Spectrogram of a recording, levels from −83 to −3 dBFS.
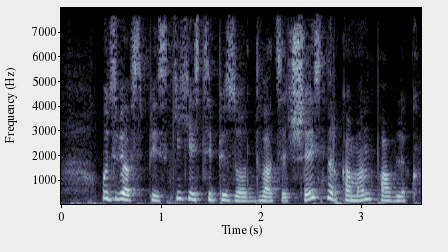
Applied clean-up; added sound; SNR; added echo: none; none; none; none.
